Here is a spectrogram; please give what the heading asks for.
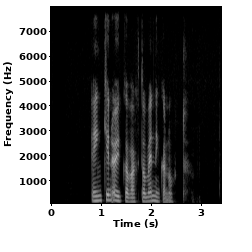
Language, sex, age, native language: Icelandic, female, 30-39, Icelandic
